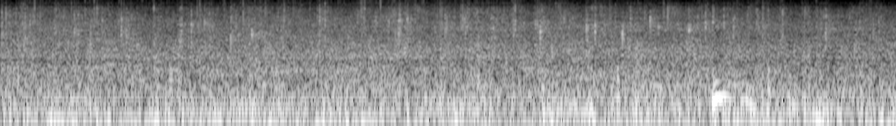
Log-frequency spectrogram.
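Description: Steady rain falling on wet pavement, with scattered ticks of individual drops. A brief low pitched sound stands out about five seconds in.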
